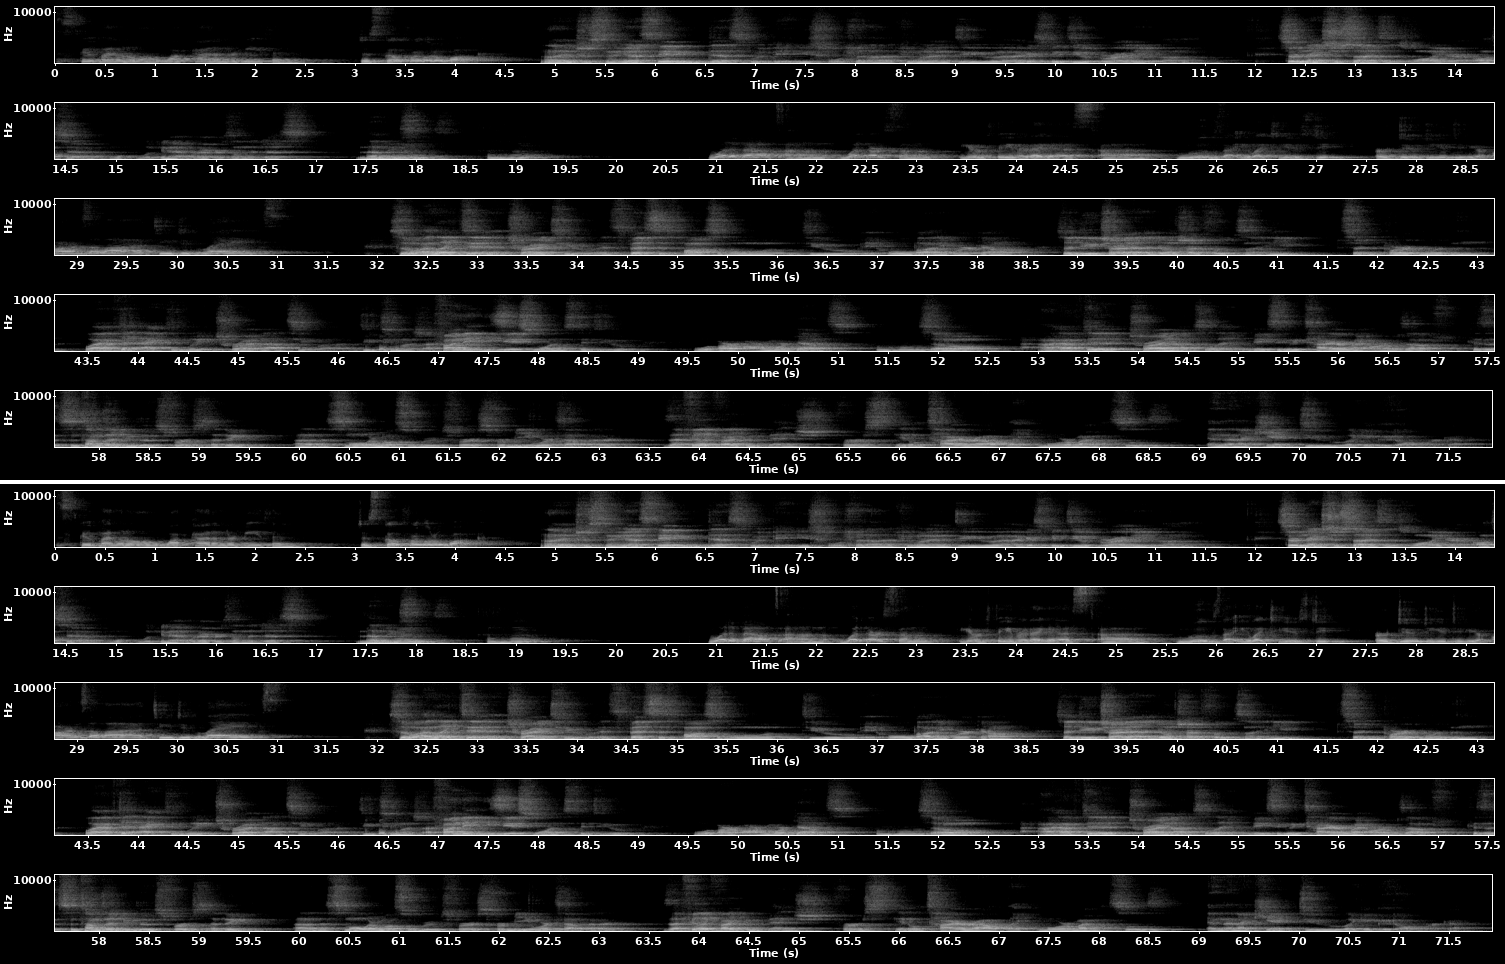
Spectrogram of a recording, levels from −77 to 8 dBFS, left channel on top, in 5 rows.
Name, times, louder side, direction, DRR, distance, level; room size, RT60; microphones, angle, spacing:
voice 1, 0.2-2.4 3.0-4.1 17.5-18.1 18.7-19.3 20.9-23.2 23.4-25.3 25.6-27.3 27.6-30.8 46.4-46.5 51.4-52.0, right 1 dB, 70° right, 4 dB, 1.2 m, -22 dB
voice 2, 4.9-11.4 12.0-16.8 17.4-18.1 32.1-38.4 38.8-41.2 41.6-43.0 43.5-48.9 49.6-51.1 51.8-52.5 52.8-57.0 57.3-59.5 59.9-63.2 63.6-68.6 69.1-71.6, equal, 35° right, -1 dB, 2.1 m, -22 dB
16.5 x 10.5 x 7.4 m, 1.1 s
head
